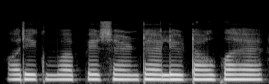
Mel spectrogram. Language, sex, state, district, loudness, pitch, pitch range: Hindi, female, Bihar, Patna, -11 LUFS, 225 Hz, 225-230 Hz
